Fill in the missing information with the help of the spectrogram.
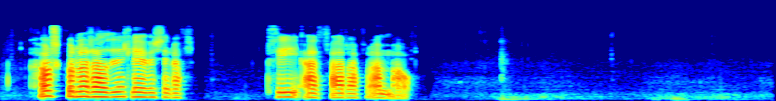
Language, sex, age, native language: Icelandic, female, 60-69, Icelandic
